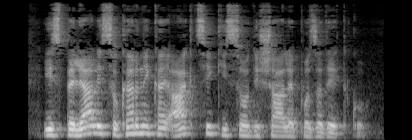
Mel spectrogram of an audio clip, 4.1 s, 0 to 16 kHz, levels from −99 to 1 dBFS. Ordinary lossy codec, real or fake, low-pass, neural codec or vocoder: none; real; 14.4 kHz; none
